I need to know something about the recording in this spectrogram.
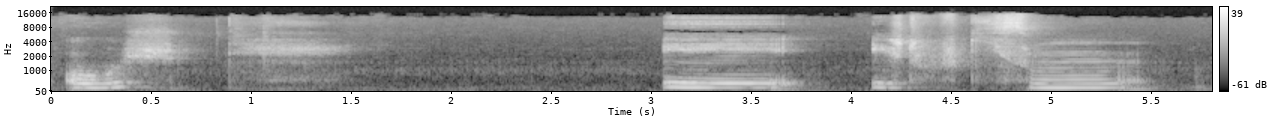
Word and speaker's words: Aarhus: En tout cas, les gens que je vois ici dans la ville dans laquelle je suis, qui s'appelle Aarhus, qui se prononce Aarhus.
